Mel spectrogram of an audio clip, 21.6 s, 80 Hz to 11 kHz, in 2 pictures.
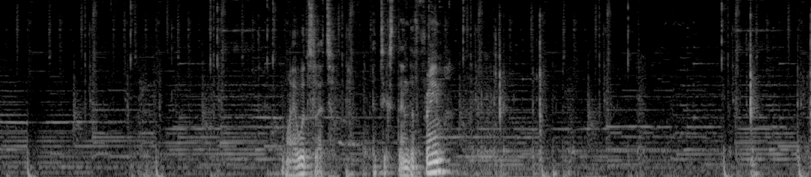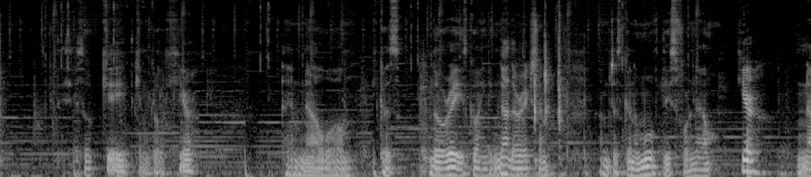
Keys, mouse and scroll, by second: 2.8 click, 3.6 click, 4.9 right click, 5.7-6.2 drag, 6.4 right click, 6.8 right click, 8.4 middle click, 8.5-9.6 drag, 10.0 middle click, 11.6 click, 12.2 click, 12.7 right click, 14.3 click, 16.3 click, 17.3 middle click, 18.1 z, 18.4 middle click, 19.1-20.6 drag.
